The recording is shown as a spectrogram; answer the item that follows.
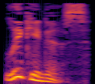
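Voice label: "leakiness", English, British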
